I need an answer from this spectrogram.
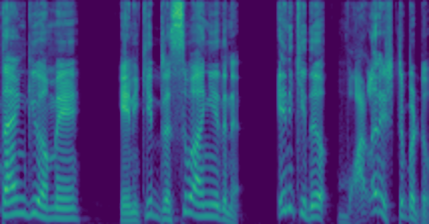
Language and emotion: Malayalam, happy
